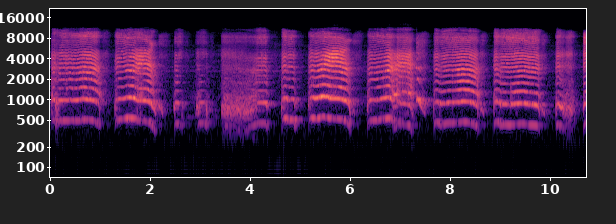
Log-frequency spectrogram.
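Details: Silence then infant crying: repeated rhythmic wailing cries separated by short gasping breaths.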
